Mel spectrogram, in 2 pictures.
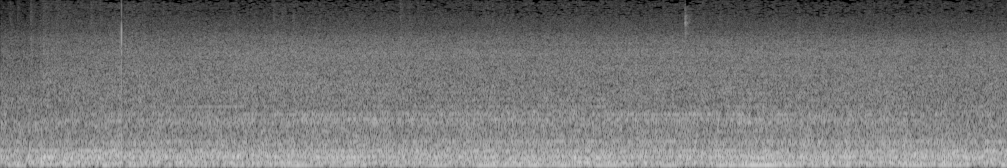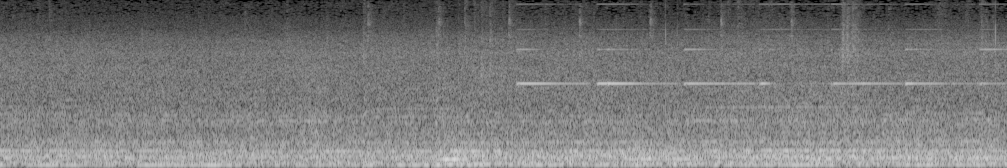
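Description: Tyres roar on the road inside an echoing tunnel.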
